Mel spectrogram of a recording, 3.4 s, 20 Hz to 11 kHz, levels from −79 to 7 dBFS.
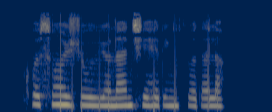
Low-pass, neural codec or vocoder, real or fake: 7.2 kHz; none; real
